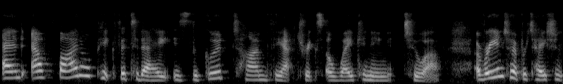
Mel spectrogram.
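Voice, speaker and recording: A woman speaks at a fairly high pitch with very wide pitch swings. The sound is dry and close with no echo, against a quiet background. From Sydney, Australia. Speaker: podcast co-host. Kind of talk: scripted announcement; interview. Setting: video call.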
